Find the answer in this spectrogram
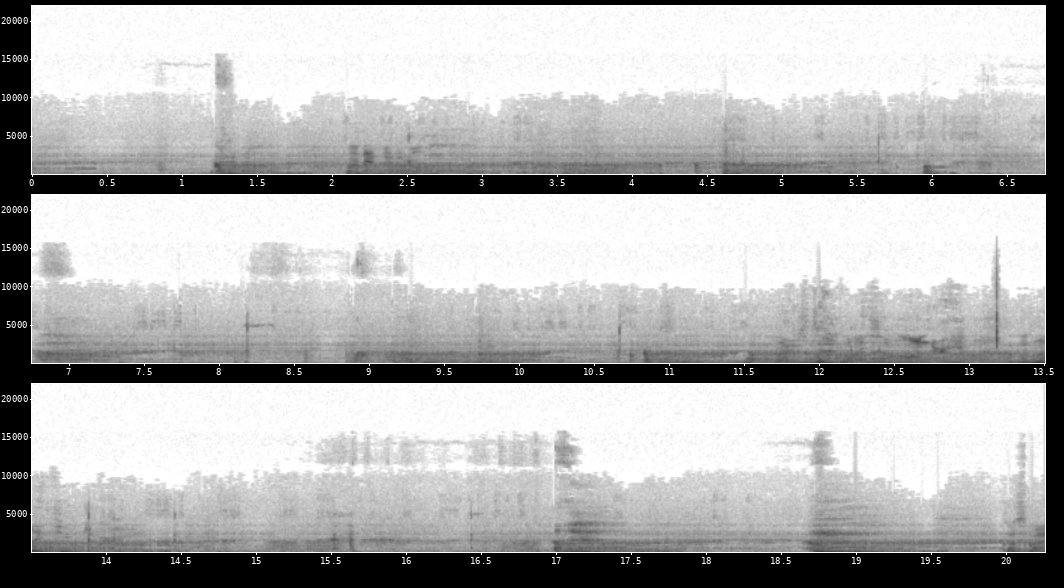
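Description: A person crawling and pushing himself with his arms across a dirt cave floor: scraping and shuffling of body, gloves and knee pads on the dirt, with low grunts and breathing from the effort coming and going.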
